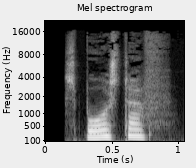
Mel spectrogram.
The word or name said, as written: sporstof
